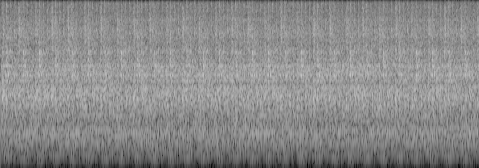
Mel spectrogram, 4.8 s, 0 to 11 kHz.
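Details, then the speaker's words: Freshly installed, rebored Land Rover 110 diesel at idle: an uneven chopping beat about twice a second over a harsh clatter. It has too much back pressure, the breather pushes oil and it smokes; owner suspects a broken ring, unconfirmed. "but there's something at the back you can't quite put the finger on it but there's something worse it's got too much back pressure"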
